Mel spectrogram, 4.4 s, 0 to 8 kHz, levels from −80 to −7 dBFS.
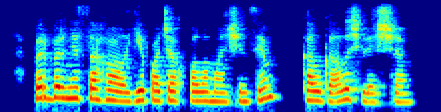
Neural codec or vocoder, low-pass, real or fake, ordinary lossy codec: none; 7.2 kHz; real; AAC, 32 kbps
